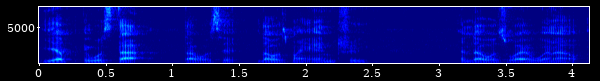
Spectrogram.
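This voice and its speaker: Low-voiced man with mixed Nigerian-Italian accent. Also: fairly even intonation, a little fast, darkish tone, a little hiss or hum. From Nigeria, raised partly in Italy. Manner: easygoing, chatty, thinks aloud, laughs often. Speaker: trading livestream host. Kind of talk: casual live-stream chat answering viewers.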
